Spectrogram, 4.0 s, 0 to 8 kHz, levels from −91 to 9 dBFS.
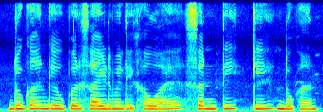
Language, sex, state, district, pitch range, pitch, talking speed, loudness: Hindi, female, Haryana, Jhajjar, 235-255 Hz, 245 Hz, 165 wpm, -14 LUFS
